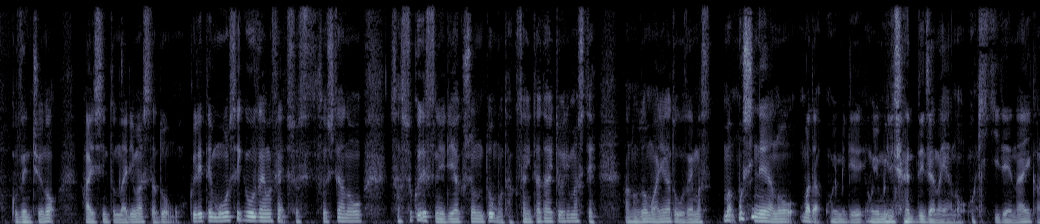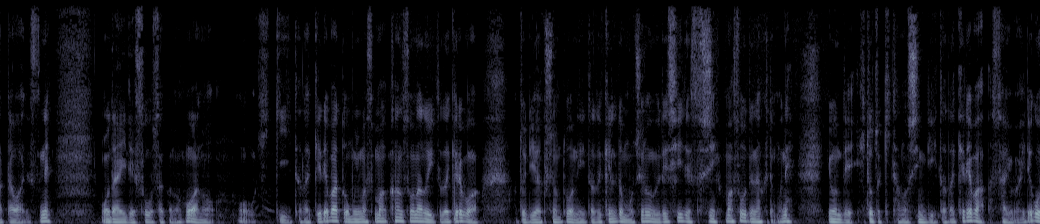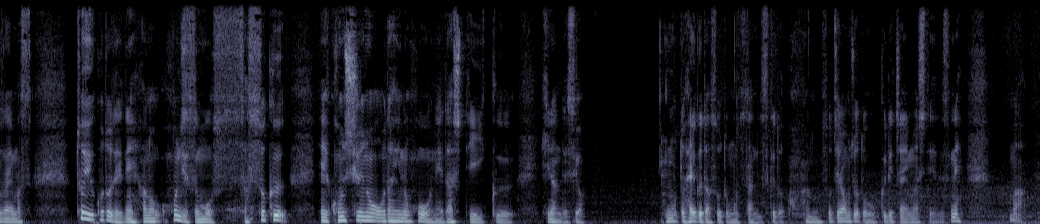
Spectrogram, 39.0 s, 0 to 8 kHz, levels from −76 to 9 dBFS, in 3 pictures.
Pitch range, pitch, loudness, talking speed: 85-110 Hz, 95 Hz, -27 LUFS, 435 characters per minute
